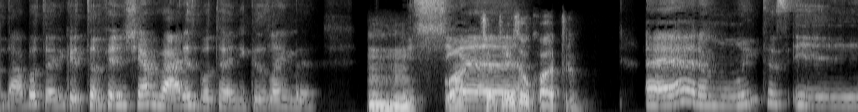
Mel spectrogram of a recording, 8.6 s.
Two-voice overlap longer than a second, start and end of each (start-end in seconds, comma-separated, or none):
4.0-5.4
